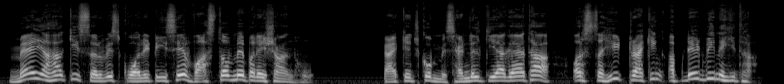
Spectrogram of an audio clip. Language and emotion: Hindi, angry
